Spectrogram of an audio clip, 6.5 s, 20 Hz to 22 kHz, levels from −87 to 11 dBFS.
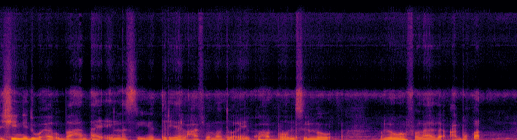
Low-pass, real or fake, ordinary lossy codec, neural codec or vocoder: none; fake; none; codec, 44.1 kHz, 2.6 kbps, SNAC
